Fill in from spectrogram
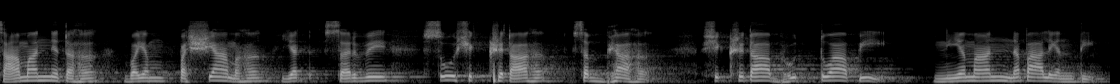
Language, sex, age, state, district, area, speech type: Sanskrit, male, 18-30, Rajasthan, Jaipur, urban, spontaneous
